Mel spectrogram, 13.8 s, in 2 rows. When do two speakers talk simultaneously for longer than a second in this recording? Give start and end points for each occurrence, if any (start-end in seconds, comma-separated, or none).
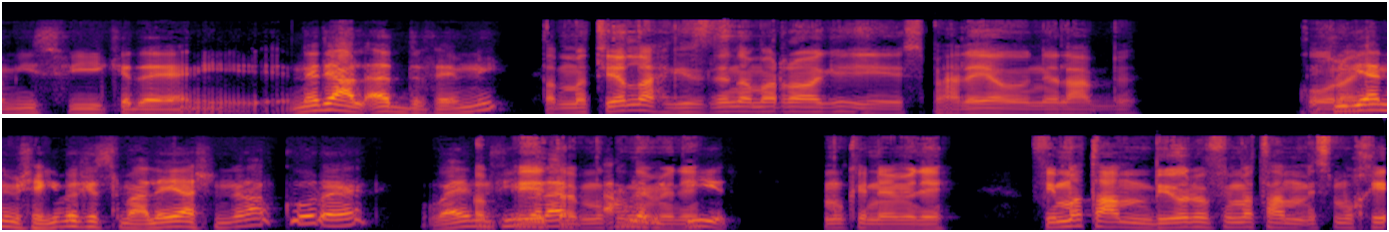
9.3-10.5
